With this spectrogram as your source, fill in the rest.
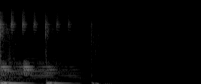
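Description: Computer keys click under typing fingers.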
